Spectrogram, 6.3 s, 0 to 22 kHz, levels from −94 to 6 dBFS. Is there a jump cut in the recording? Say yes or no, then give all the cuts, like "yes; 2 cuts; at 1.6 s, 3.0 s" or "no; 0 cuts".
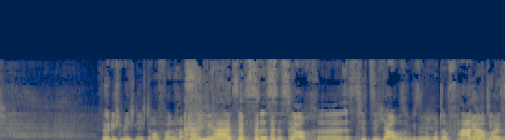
no; 0 cuts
